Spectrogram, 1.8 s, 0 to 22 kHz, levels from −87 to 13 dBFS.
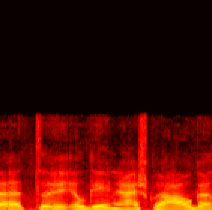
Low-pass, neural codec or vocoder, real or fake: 9.9 kHz; vocoder, 22.05 kHz, 80 mel bands, WaveNeXt; fake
